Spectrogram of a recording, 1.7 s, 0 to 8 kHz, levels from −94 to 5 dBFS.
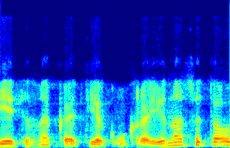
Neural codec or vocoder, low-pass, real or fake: codec, 16 kHz, 4.8 kbps, FACodec; 7.2 kHz; fake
